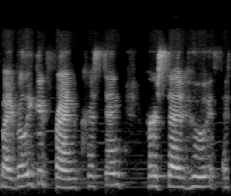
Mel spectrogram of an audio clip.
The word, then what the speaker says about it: Hustead: here today with my really good friend Kristen HST said who if I say it right that's damn it that's all right that's right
